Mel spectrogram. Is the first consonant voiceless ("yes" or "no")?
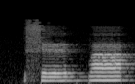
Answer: yes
